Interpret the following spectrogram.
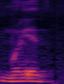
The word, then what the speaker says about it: Morin: Okay, first, Murian. Did I say correct? You said it right, yes. Morin. Morin. Okay, Morin. I think you already answered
